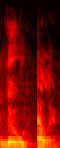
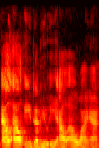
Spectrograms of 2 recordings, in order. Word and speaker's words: Llewellyn: Llewellyn is also because really it's not like Lou Ellen, it's the way it's spelled, it's like 2 L's. It's Llewellyn.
